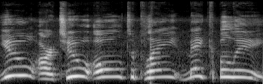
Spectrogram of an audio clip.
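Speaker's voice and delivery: high, loud, slow yell, word by word. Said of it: "each rip punctuated by a yelled word".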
